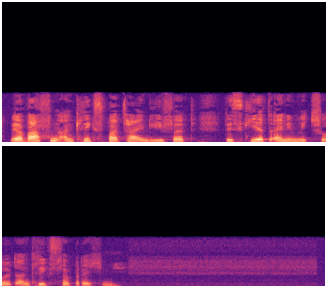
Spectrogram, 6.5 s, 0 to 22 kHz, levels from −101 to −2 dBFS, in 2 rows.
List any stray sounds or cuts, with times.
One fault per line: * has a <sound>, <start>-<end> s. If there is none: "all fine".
all fine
